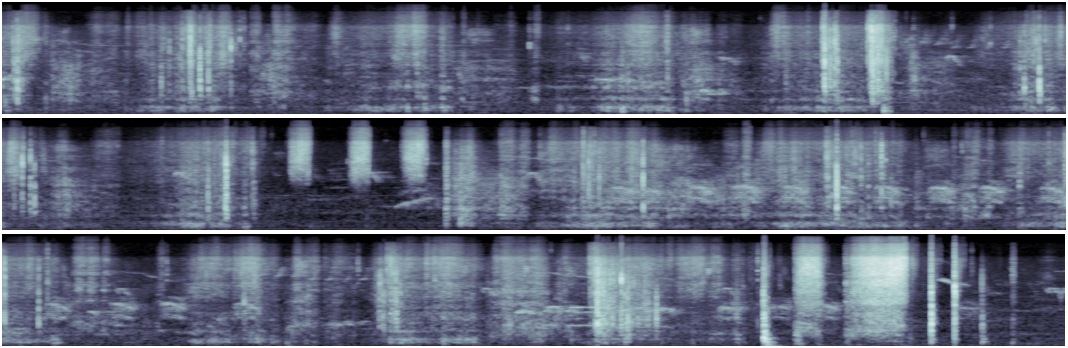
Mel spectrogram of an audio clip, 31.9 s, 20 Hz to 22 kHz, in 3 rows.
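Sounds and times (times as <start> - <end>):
sand-cement chunks crumbling: 25.0 - 30.8.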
